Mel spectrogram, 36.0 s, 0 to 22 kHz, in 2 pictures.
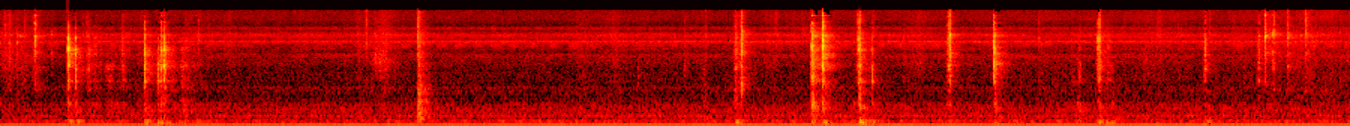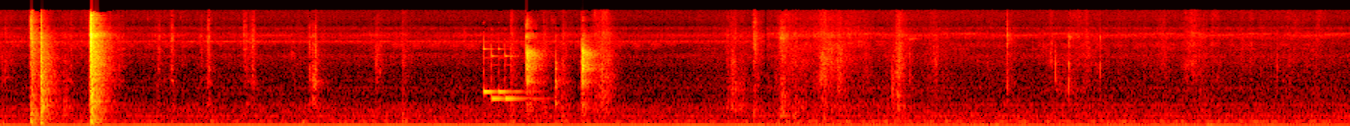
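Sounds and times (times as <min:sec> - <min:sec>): brief ringing tone: 0:24.4 - 0:25.4.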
